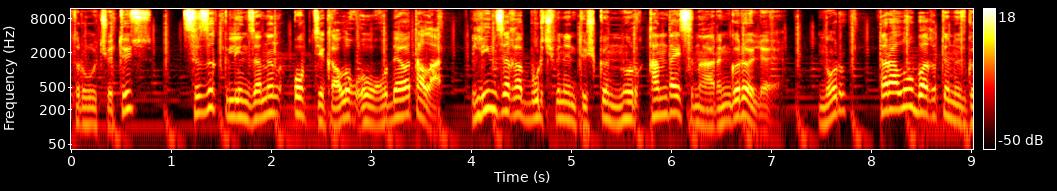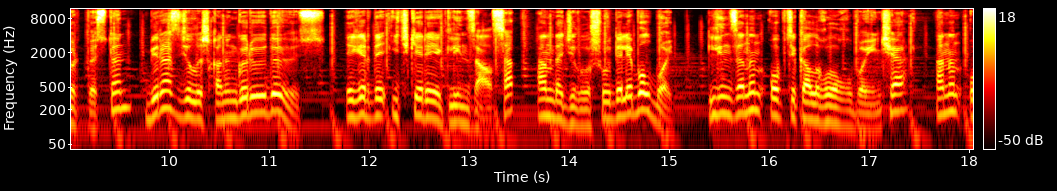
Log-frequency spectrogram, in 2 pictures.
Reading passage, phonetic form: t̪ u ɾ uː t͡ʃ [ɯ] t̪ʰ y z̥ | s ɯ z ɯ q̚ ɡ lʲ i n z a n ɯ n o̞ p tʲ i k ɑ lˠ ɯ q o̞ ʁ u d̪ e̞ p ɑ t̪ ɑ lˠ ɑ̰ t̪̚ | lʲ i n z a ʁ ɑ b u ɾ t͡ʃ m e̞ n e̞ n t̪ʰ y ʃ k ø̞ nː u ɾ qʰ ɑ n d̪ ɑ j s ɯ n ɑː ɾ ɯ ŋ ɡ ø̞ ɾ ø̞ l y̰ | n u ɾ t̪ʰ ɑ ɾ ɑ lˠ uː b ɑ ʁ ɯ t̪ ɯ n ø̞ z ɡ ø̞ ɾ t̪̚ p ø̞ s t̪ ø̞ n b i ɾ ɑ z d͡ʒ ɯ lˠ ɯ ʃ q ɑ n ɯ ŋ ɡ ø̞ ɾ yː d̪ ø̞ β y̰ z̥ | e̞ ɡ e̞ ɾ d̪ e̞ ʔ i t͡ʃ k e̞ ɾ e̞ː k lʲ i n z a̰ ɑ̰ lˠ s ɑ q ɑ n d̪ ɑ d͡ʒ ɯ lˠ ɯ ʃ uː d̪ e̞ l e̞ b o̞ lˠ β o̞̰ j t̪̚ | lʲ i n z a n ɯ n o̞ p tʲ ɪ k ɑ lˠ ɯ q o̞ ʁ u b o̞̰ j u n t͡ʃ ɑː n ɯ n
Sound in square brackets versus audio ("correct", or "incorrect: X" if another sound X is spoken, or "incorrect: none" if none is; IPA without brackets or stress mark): incorrect: u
